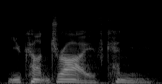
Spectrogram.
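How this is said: The tag question sounds certain and confirming. The speaker is fairly sure of the fact. "so you feel more certain about that information"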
